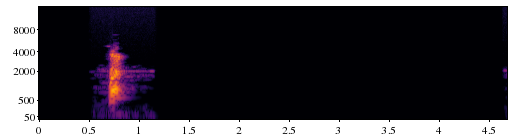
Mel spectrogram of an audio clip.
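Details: One of two male giant waxy monkey frogs (Phyllomedusa bicolor) gives a single short, harsh croaking note, followed by silence.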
